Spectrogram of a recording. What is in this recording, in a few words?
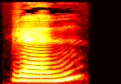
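"ren", Chinese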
